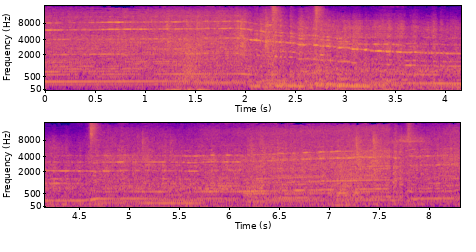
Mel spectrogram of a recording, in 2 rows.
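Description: A Bentley GT3 race car engine in Assetto Corsa Competizione, a loud sustained whine that rises and falls through gear changes and downshifts, with another car's engine nearby.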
